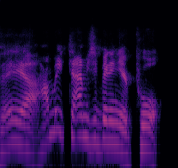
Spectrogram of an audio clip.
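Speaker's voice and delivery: put-on Boston accent, pitched very high. Retelling how a man asked a kid about his pool, in a Boston accent. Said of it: "With that, you know, Boston accent".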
